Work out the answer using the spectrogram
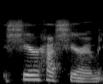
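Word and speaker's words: שיר השירים: of the bible the song of songs pronounced sheer hashirim in hebrew this is part six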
